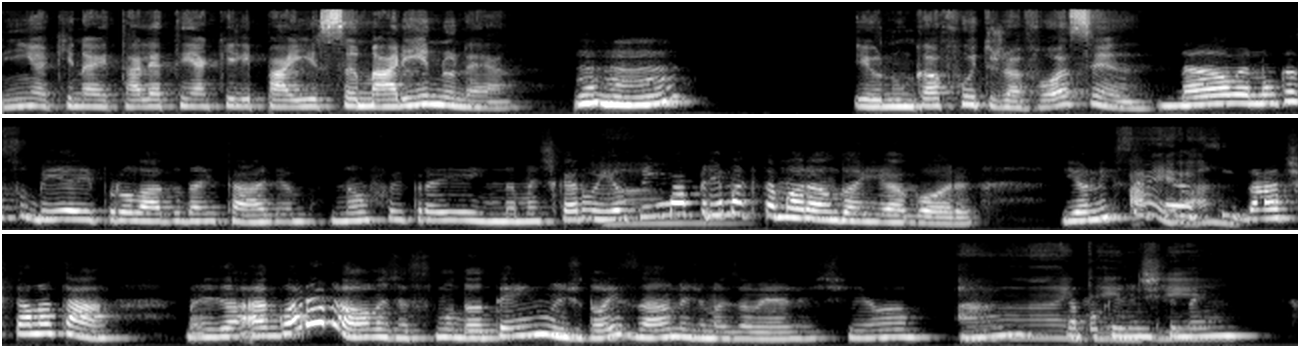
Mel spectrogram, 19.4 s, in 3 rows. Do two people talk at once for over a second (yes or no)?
yes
